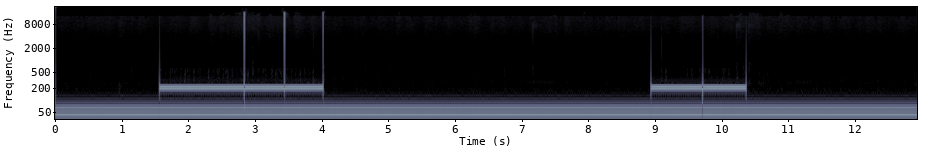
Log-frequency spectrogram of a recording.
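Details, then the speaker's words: Simulated ASMR hearing test through headphones: two steady low pure tones, each about two seconds long, with faint clicks, given while the listener is asked to say when they hear the higher-pitched beep; audiometry pure-tone beeps. "Tell me when you hear the higher pitched beep."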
